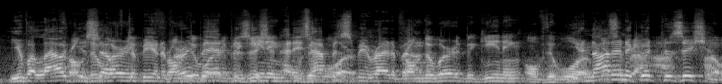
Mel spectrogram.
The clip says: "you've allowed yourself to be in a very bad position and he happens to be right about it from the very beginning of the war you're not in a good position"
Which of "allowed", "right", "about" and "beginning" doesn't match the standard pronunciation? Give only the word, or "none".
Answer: about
